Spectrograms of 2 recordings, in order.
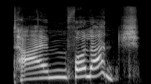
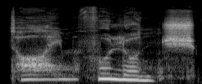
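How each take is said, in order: First: Slow, high announcement; Mad Hatter proclaiming. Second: Slow, drawn-out whisper. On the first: Mad Hatter ending his tale of Time, proclaiming. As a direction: announce it grandly, drawn out and high. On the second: March Hare echoing the Mad Hatter, whispering. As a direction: whisper it like an eerie echo. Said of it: "whispered the March Hare". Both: A narrator's reading.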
